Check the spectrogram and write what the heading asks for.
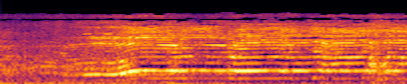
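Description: Amplified male voice singing jari gan, a Bengali folk song, sliding up into one long held note about half a second in.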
